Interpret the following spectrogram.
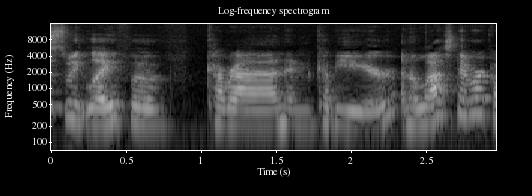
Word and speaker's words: Kabir: And then they also have The Sweet Life of Karan, and probably Karan and Kabar. कबीर, तुम मेरा science project कर दोगी? Kabir, that's how she pronounced it.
